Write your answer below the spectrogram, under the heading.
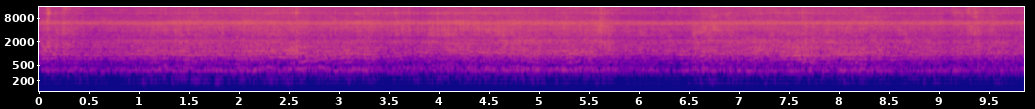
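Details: At the hive opening, Italian honey bees come back carrying plenty of pollen; an even, rich buzzing drone of a crowd of bees, with occasional faint thin whines rising above it.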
